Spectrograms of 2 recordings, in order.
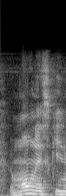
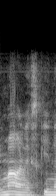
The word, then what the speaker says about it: Måneskin: Maneskin oppure i Måneskin, perché essendo un nome danese forse bisognerebbe pronunciare Måneskin, ma noi continuiamo a pronunciare, continuiamo a chiamarli Maneskin all'italiana e naturalmente ci sono state molte polemiche, soprattutto tra i puristi del rock.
